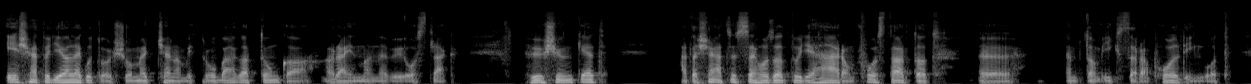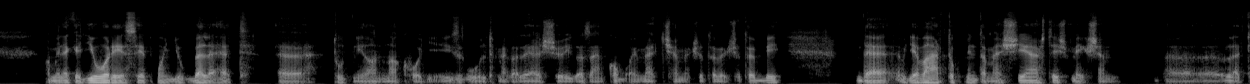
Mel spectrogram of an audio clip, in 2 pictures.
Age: 50-69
